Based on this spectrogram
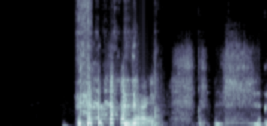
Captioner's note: laugh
